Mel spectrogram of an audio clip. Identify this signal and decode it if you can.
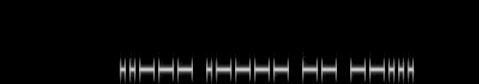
Morse code, heard as a keyed tone, about 25 wpm, 700 Hz. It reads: 21M7
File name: practice / 25wpm / Four Letter-Number Combinations - 25wpm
